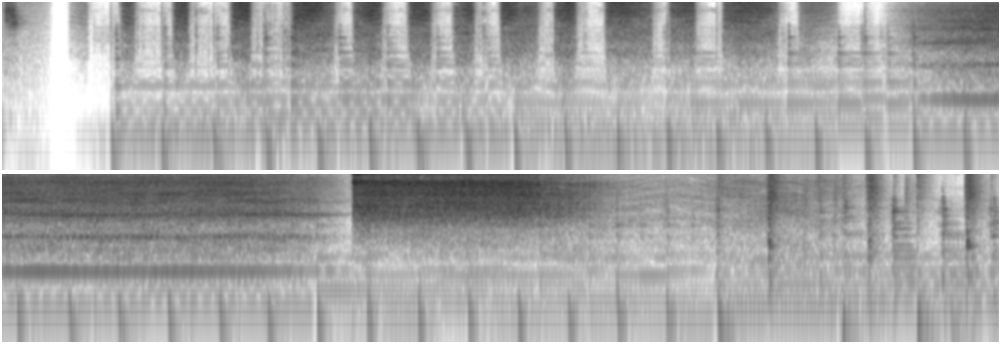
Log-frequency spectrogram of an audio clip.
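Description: Handheld belt sander running on a pine board, starting about halfway through and stopping about a second before the end, over background music with a steady beat.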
